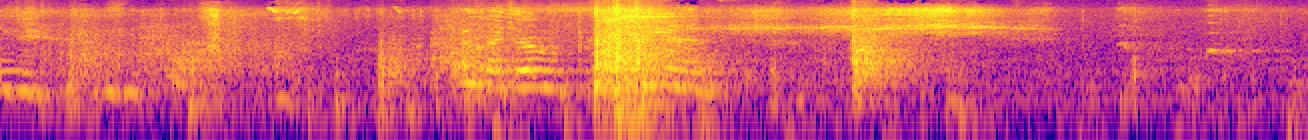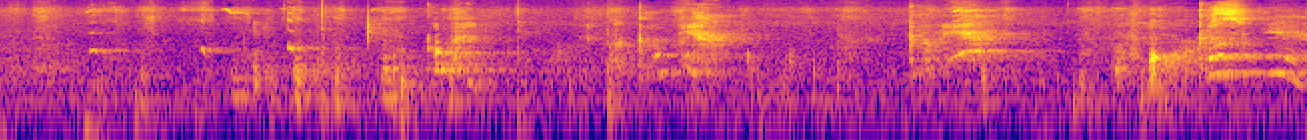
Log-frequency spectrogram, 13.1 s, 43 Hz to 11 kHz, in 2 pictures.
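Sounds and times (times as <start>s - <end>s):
puppies whimpering: 5.5s - 9.0s.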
